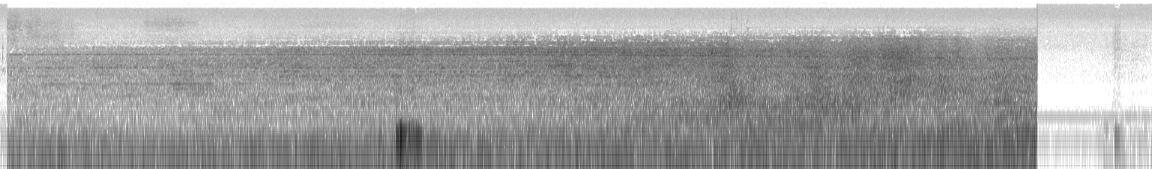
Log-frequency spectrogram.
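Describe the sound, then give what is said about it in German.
An airplane taking off: a steady, broad engine roar holds for about fourteen seconds, swelling slightly toward the end, then cuts off abruptly into near silence. “So, der Start ist also schon mal geglückt. Wir befinden uns jetzt in der Luft, auf dem Anflug, über den Atlantik zu unserem ersten Reiseziel New York City”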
